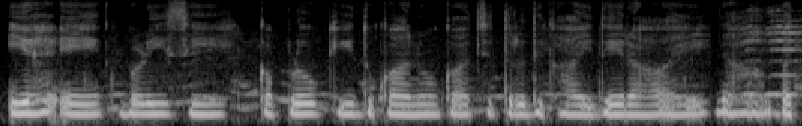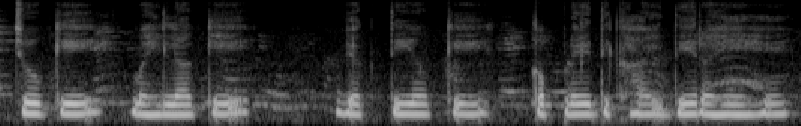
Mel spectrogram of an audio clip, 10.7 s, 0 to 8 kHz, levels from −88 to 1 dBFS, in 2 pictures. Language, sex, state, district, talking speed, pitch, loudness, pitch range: Hindi, female, Maharashtra, Chandrapur, 140 wpm, 200 Hz, -31 LUFS, 195-210 Hz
